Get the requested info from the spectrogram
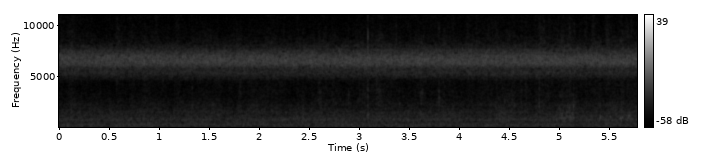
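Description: Steady, high-pitched drone of an insect chorus, with faint hoofbeats of a horse cantering on sand coming in near the end.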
